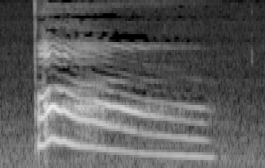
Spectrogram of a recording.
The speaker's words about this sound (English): And the hawk Ryla from the air gave a loud cry.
